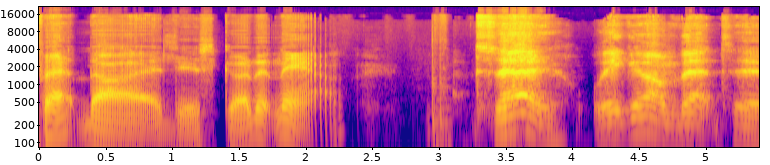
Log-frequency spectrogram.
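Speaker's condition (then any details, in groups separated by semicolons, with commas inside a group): Cerebral palsy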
